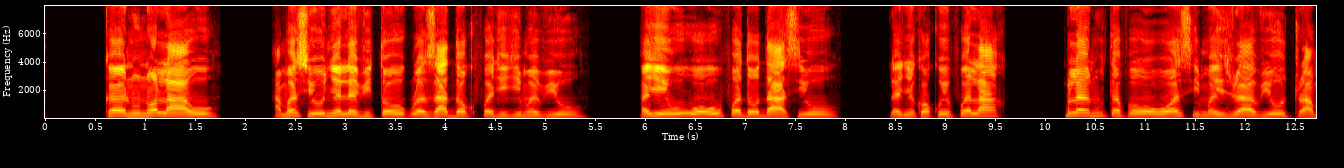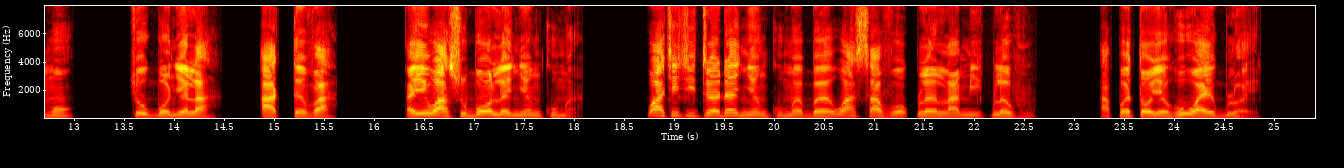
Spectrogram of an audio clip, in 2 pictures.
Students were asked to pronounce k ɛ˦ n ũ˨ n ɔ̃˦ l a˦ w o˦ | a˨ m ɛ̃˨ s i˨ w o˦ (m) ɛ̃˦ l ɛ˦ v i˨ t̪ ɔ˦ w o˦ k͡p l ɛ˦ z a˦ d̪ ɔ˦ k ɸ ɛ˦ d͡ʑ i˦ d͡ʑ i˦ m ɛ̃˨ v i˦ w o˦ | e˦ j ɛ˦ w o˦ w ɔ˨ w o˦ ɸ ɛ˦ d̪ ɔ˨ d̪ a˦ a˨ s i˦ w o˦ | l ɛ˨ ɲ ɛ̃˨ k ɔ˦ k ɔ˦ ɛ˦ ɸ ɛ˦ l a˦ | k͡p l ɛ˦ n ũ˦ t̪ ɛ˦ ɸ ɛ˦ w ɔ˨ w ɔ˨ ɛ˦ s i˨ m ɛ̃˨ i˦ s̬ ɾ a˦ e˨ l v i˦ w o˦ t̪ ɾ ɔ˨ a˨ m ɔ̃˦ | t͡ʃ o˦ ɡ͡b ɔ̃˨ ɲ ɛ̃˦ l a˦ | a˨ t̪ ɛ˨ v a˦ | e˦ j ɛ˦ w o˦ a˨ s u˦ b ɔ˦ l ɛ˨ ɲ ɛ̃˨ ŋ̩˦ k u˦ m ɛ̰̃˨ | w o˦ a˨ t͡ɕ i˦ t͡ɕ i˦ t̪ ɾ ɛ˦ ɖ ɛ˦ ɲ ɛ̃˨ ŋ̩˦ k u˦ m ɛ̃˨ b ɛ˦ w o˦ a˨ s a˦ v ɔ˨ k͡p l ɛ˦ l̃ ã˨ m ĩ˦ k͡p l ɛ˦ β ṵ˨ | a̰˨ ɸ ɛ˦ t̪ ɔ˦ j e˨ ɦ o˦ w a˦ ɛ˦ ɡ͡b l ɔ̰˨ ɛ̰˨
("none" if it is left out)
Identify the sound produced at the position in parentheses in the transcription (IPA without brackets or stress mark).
ɲ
